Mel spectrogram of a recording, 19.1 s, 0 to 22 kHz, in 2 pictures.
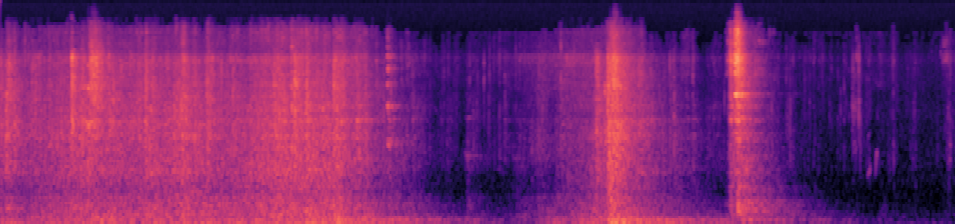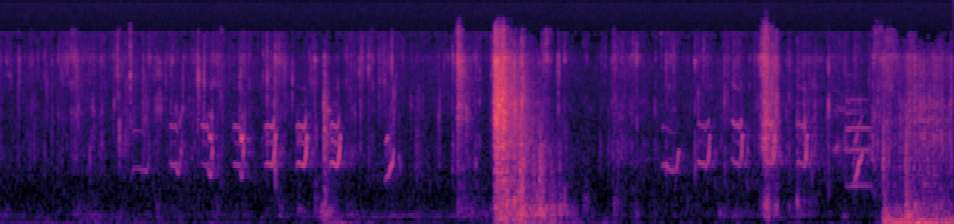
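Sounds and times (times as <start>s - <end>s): low rumbling noise bursts: 0.0s - 8.5s, 18.4s - 19.0s
turkeys calling: 10.9s - 13.6s, 16.1s - 18.4s.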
